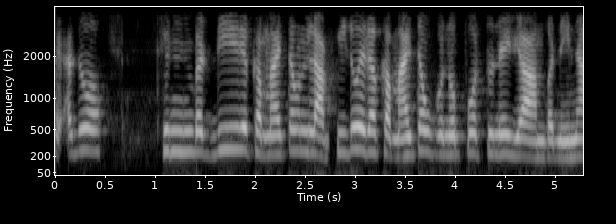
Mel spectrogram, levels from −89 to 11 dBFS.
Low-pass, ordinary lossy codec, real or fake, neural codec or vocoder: 3.6 kHz; none; fake; codec, 16 kHz, 4 kbps, X-Codec, HuBERT features, trained on LibriSpeech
